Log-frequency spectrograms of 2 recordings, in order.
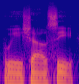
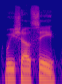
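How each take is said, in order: First: We shall see drawn out slow and low. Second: Said in the usual way. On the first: Shown as a demonstration. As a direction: let "We shall see" sink slowly. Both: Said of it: "repeats phrase in varied ways".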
